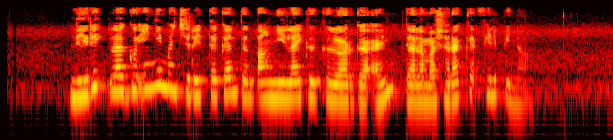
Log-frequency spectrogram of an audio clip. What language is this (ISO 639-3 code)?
msa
